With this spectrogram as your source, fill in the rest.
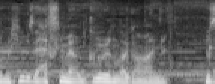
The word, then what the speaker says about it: Gurren Lagann: And he's really bad at pronouncing Japanese names, so when he was asking about Gurren Lagann, he was like, hey Felly, what's the one anime with Simon and Yoku? It's Genkin Lagann.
